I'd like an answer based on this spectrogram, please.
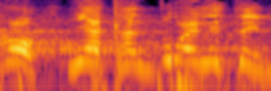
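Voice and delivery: mocking boast. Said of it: "and it's like".

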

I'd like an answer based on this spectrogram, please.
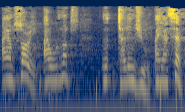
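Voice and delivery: soft, humble giving in; meek apology. Pretend. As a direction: back down gently, no fight. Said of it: "So, meti, easily".

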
